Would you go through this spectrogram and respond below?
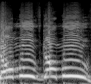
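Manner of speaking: very high, very loud, top-of-lungs shrill scream. Retelling how an officer with a rifle shouted at him: imitating someone screaming. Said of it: "he is screaming at the top of his lungs".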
